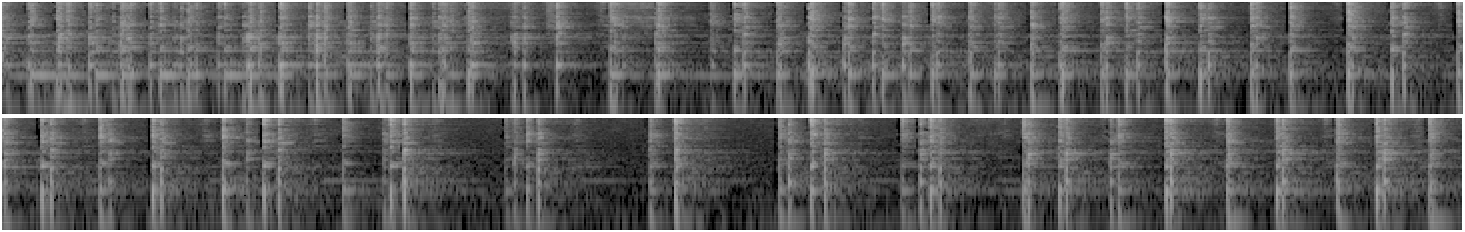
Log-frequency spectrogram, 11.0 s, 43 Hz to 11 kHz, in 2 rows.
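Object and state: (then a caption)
Empty metal tin tube. An empty, large, hollow, printed metal Port Charlotte whisky tin tube lies on its side and is tapped quickly with the fingertips and nails of both hands. It gives a rapid, steady run of short, dry clicks and knocks over a faint ringing tone near 290 Hz. Each tap dies away almost at once.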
